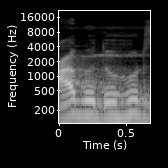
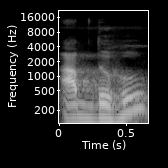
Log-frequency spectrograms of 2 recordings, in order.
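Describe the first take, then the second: First: আবদুহুর opening on a pressed ain; correct throat ain. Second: আবদুহু with simple alif; common mistaken reading. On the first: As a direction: squeeze the first sound of আবদুহুর. (আবদুহুর, আইন চাপ দিয়ে) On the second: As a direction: say আবদুহু easily, no throat pressure. (আবদুহু, সহজ আলিফ দিয়ে) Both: Shown as a demonstration. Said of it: "জায়গায় বলে থাকে".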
